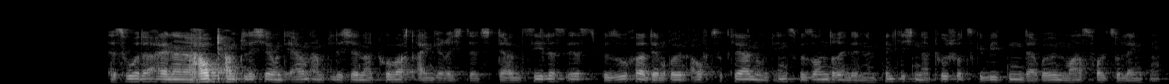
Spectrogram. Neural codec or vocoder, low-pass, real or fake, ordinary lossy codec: none; 5.4 kHz; real; none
